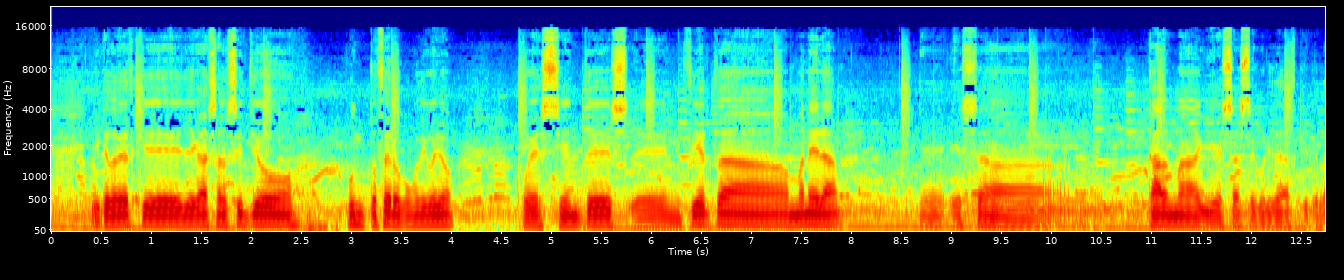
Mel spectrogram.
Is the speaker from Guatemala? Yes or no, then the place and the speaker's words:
no; Extremadura, Spain; Y como yo y mi mujer somos de diferentes sitios de España, ella es de la comunidad autónoma de Galicia y yo soy de Extremadura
